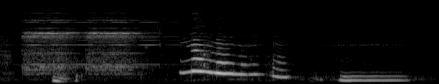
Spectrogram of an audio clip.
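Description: Electronic telephone ring from a tabletop Deal or No Deal 'Beat the Banker' game, the banker calling with an offer. About two seconds in comes one drawn-out voice-like cry, falling in pitch, and near the end a short steady low electronic tone.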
